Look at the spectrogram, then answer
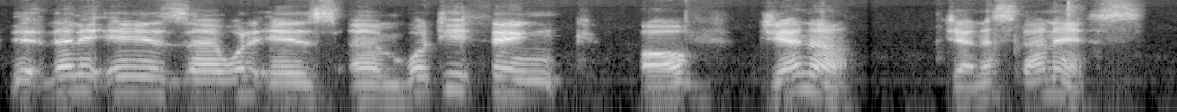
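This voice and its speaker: A man's voice: on the high side, unhurried, bright, forceful tone, rough recording. A man in casual conversation as a review co-host, chipping in with repeated words. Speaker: podcast co-host reviewing a TV series. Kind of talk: casual chat.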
